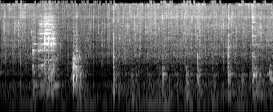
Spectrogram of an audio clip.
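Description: Onion, garlic and capsicum frying in a pan for a bitter gourd palya, a steady close sizzle with occasional scraping stirs, no voices.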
